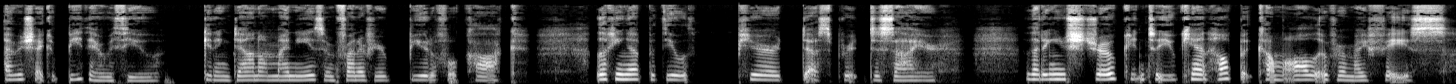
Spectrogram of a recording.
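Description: A woman speaks in a slow, seductive murmur with a husky, breathy voice and some fry at the edges. It is an intimate erotic audio monologue, recorded close to the mic, often slipping toward a whisper. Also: mid-range voice, fairly even intonation, no echo. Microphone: close microphone, dry.

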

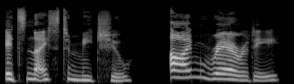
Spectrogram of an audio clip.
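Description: A woman's voice: a little high, animated, slow, bright, forceful tone, dry recording, studio quality, voice pushed up, full character voice. A woman voicing a glamorous, self-assured female pony fashion designer in a storybook, with a grand, affected, dramatic manner. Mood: touched, warm.

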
